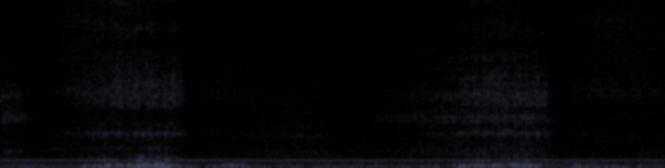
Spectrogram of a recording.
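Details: Snoring from the owner's beloved girl ('mi preciosa nena'): two rough, fluttering snores about every two and a half seconds over a steady electrical hum.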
